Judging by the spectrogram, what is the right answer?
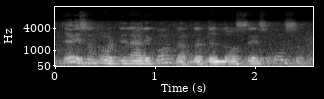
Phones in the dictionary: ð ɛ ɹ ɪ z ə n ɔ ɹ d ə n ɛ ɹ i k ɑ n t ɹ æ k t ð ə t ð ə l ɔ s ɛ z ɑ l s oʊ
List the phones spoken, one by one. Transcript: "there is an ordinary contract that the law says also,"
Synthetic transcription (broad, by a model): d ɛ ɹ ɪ s ə n ɔ ɹ d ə n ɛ ɹ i k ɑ n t ɹ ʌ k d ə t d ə l ɔ s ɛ s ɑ l s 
